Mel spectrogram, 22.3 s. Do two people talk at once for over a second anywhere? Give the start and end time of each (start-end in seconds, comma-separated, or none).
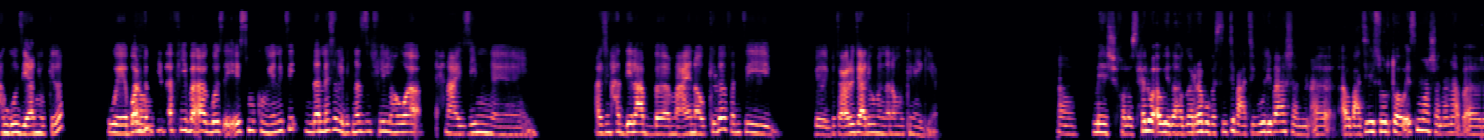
none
